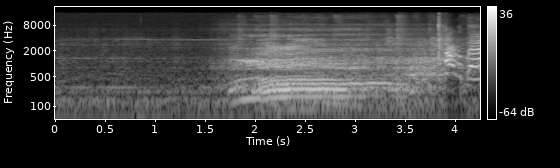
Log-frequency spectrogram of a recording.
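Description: A person's voice making one long, low, held sound of about two seconds, beginning about two seconds in.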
